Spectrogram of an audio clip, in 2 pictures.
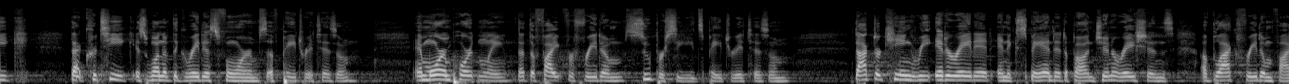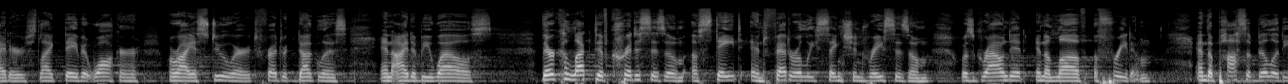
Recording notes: Live from the Overture Center for the Arts in the Capitol Theater and presented by the Madison/Dane County King Coalition. WORT carried the observance live on the air.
